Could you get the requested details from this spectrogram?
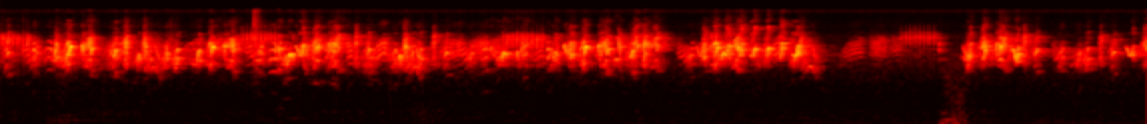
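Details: Young swallow fledglings leaving the nest on their first flight give dense, continuous high twittering and chirps, brief pauses near five and six seconds, a single low thump near seven seconds.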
